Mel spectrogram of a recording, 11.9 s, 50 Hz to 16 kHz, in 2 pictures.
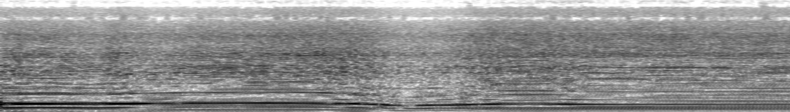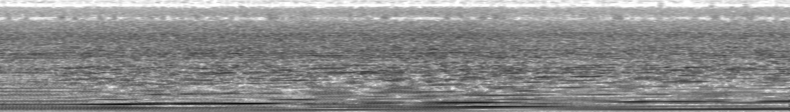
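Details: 1964 Corvette vintage racing car (#49) with newly installed, dyno-tested replacement race engine: crisp revs climbing and falling cleanly with an even, strong note, no knocks or misses; engine healthy.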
